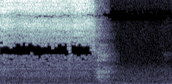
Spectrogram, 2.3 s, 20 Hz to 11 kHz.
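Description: Bond No. 9 perfume bottle's atomizer giving one sustained spray, a high hiss of about a second and a quarter that starts and cuts off sharply.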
